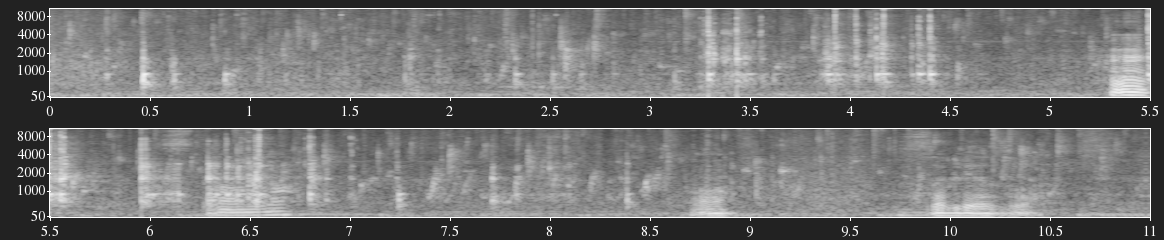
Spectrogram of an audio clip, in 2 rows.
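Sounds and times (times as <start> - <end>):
light metallic clicks and knocks: 0.3 - 1.1, 1.8 - 4.6, 5.4 - 8.6.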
